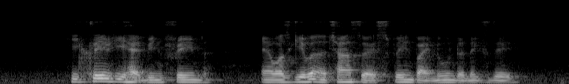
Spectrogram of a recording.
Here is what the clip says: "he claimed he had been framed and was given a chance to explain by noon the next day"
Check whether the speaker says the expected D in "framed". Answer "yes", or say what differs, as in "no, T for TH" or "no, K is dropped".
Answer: yes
